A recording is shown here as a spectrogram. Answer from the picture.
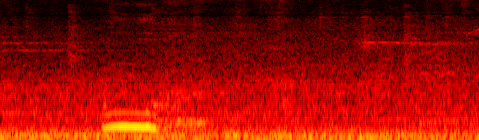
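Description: A single short, low hoot-like vocal sound about half a second in, rising and falling in pitch, over a steady low hum.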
